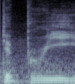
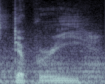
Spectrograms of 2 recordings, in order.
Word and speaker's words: debris: It's pronounced debris just so you know. It's like it's like the cheese. It's debris.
